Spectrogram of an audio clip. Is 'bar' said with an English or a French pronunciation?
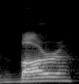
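English. The word is said with an English pronunciation. The speaker calls it wrong. "it's not a bar"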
